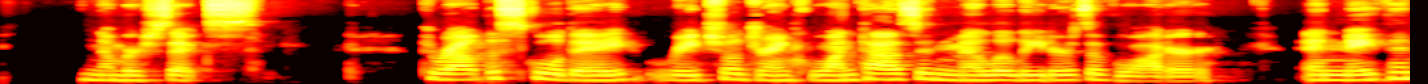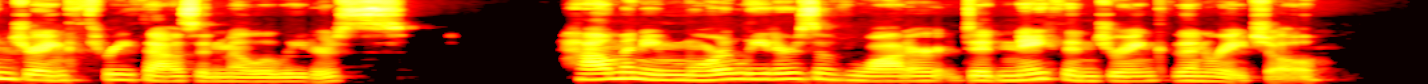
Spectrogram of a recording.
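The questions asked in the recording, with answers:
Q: How many more liters of water did Nathan drink than Rachel?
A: 2 liters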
